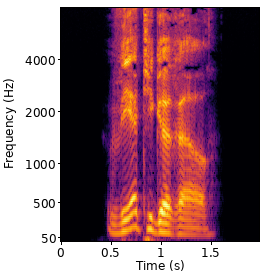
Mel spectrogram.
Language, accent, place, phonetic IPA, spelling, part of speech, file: German, Germany, Berlin, [ˈveːɐ̯tɪɡəʁɐ], wertigerer, adjective, De-wertigerer.ogg
- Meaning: inflection of wertig: 1. strong/mixed nominative masculine singular comparative degree 2. strong genitive/dative feminine singular comparative degree 3. strong genitive plural comparative degree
